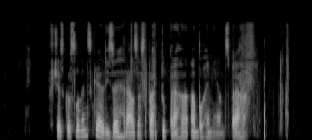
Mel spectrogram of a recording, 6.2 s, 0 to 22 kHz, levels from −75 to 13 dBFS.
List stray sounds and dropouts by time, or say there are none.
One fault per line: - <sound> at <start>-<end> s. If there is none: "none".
none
